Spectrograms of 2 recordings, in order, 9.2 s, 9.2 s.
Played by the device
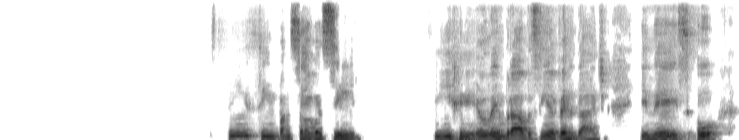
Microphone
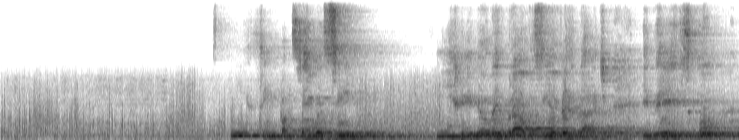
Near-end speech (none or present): none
